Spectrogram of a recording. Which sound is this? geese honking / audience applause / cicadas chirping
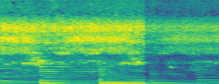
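cicadas chirping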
